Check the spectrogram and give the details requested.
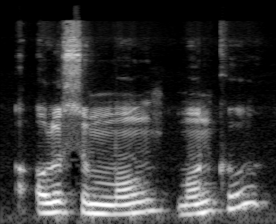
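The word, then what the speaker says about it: Olusanmokun: Olusun Monkun. Monkun. I apologize. I need to hear someone We pronounce both it.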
